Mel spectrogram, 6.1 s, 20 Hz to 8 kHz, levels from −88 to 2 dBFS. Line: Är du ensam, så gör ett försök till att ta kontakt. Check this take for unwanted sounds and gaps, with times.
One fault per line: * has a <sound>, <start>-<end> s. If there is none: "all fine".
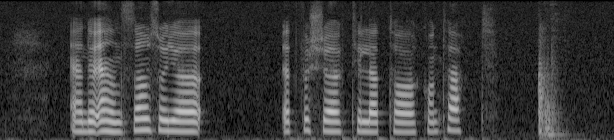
* has a thud, 5.4-6.0 s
